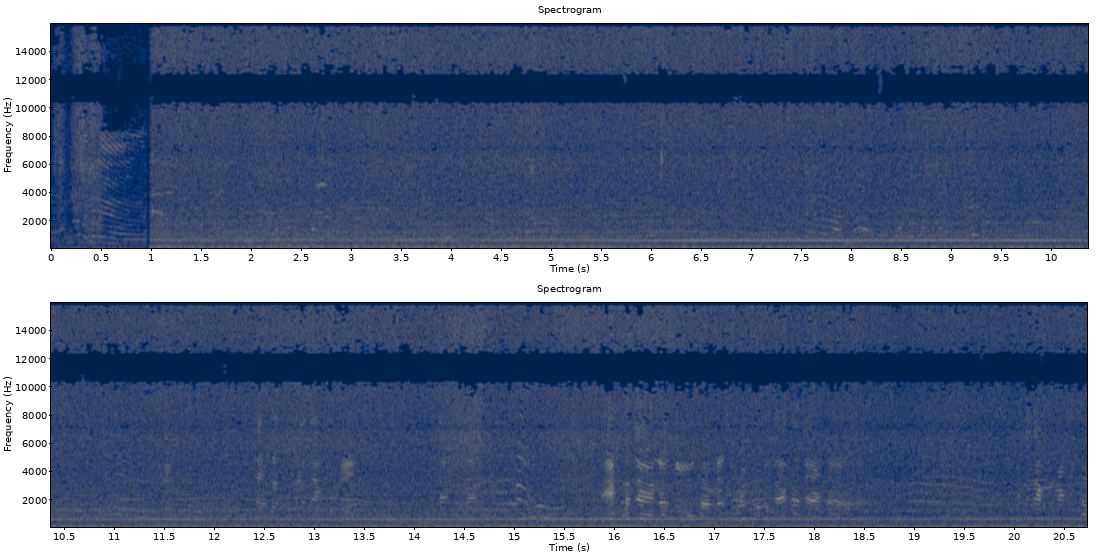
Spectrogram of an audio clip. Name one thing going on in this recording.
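Water rushes and splashes behind a moving boat.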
